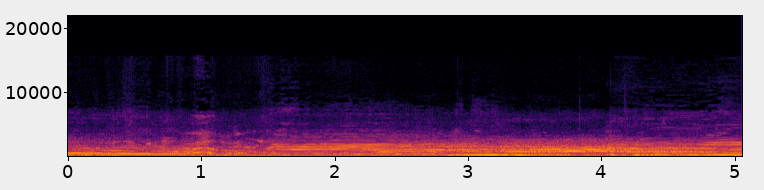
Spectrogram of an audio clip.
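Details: Sahiwal bull calves at the Ambari cattle market in Dinajpur, Bangladesh, on 6 January 2024, being bought and sold: drawn-out harmonic moos rise and fall amid overlapping crowd chatter and bargaining voices.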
